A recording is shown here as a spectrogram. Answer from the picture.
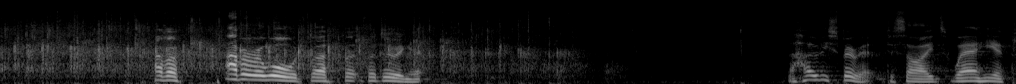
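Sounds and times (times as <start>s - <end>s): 
round of applause: 0.0s - 6.3s
speech: 1.6s - 4.4s, 8.0s - 10.1s.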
